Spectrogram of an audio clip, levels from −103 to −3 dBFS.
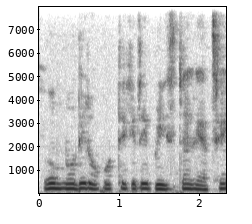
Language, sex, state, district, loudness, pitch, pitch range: Bengali, female, West Bengal, Dakshin Dinajpur, -26 LUFS, 200 Hz, 190-210 Hz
